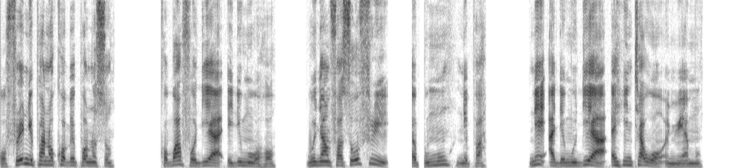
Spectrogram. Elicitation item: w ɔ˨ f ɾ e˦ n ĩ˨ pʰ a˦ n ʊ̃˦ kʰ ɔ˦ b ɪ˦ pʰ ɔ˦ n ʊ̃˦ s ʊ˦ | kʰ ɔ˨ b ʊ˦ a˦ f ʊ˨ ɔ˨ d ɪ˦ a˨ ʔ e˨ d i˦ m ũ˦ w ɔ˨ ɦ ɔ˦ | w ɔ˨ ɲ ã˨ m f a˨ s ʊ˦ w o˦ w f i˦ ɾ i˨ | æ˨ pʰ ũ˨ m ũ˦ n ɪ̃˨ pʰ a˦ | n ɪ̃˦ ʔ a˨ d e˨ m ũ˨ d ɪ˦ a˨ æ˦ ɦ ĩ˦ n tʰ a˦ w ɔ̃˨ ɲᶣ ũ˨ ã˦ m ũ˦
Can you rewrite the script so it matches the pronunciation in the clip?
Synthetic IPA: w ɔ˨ f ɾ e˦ n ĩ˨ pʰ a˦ n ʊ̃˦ kʰ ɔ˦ b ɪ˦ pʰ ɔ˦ n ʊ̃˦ s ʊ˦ | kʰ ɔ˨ b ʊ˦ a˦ f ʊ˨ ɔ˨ d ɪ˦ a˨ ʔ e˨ d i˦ m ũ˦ w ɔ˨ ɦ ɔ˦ | w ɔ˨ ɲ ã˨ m f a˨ s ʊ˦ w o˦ f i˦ ɾ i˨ | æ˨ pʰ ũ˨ m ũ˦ n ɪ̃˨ pʰ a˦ | n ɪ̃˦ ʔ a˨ d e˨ m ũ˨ d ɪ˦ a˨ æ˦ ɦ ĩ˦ n tʰ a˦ w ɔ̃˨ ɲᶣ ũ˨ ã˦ m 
